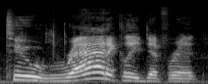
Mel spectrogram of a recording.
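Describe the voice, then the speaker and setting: A man casually reading aloud and riffing on the text with sarcastic, profane, animated asides, on an amateur home recording. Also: sits high, moderate pace, a crowd in the background. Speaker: reader riffing on a handbook aloud to his brothers. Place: casual room with brothers chiming in.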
